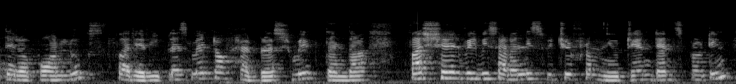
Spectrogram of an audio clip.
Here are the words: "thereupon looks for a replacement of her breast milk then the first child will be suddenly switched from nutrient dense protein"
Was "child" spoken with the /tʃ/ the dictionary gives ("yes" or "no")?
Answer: no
